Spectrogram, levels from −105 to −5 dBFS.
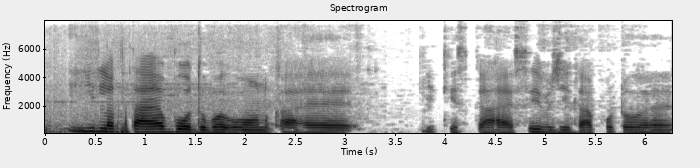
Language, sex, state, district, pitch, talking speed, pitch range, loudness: Hindi, female, Bihar, Bhagalpur, 175 Hz, 160 wpm, 165-195 Hz, -15 LUFS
